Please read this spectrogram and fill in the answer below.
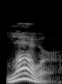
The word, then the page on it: lour: British English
